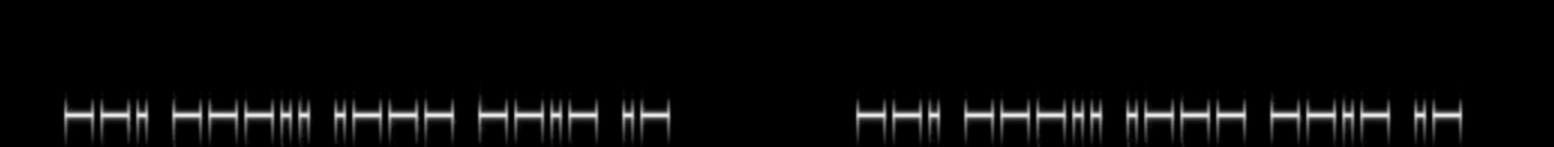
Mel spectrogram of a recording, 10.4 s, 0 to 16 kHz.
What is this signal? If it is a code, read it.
Morse code, heard as a keyed tone, about 19 wpm, 700 Hz. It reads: G8JQA G8JQA
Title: DXCC-100 Call Signs - 5 Characters - Repeated 3x - 20wpm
